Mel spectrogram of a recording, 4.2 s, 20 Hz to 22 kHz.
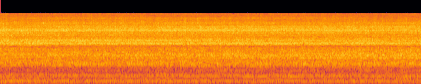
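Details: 2006 Subaru B9 Tribeca at idle: steady high hiss over an even idle, constant pitch, sounding like an air leak; owner suspects a vacuum leak, source not confirmed.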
